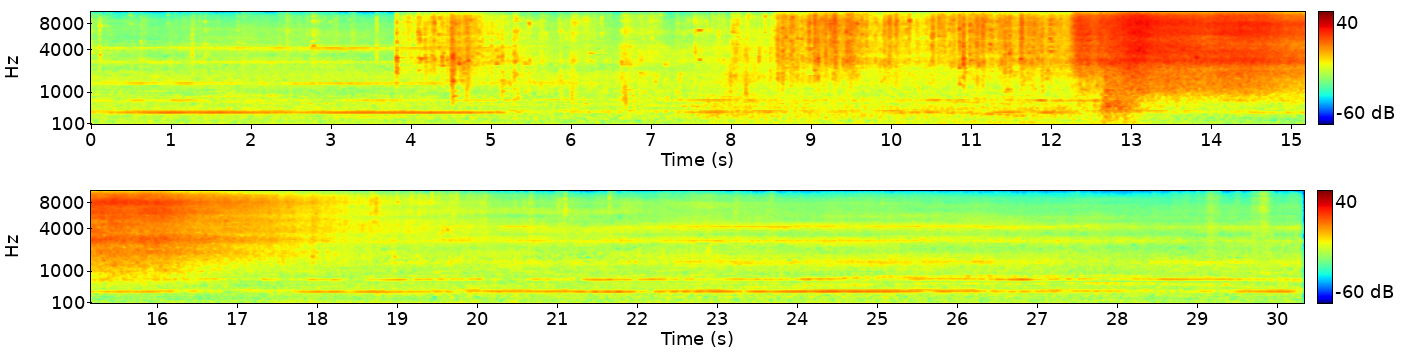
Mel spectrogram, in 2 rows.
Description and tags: Metal scraps being piled on the docks of the Seville harbor. Shure WL183 capsules, Fel preamp, Olympus LS10 recorder. Recorded in the port of Seville during the filming of the documentary 'El caracol y el laberinto' (The Snail and the labyrinth), directed by Wilson Osorio for Minimal Films. Thanks are due to the port authority for permission to access the site to record, and in particular to the friendly crane operator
